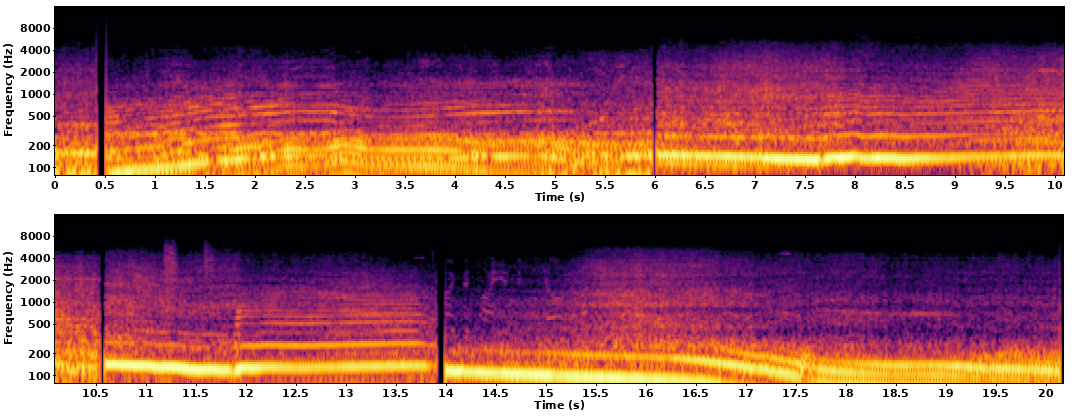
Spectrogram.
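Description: A race car runs hot laps on a track, its engine loud and close as it revs up through the gears, drops at each shift and climbs again.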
